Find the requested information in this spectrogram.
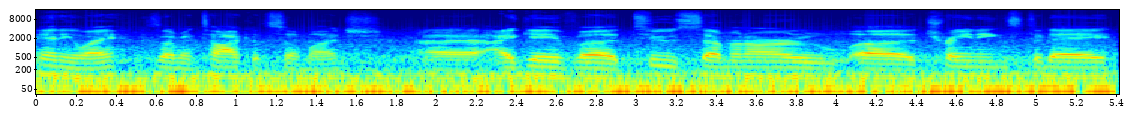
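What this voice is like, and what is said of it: Hoarse, fading voice. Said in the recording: “I'm kind of losing my voice right now ... my voice is just going away”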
